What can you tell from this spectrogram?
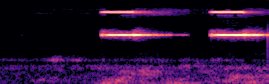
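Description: Two clean high beeps about half a second apart, one per button press, nothing else amiss; the fan's controls respond normally.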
